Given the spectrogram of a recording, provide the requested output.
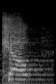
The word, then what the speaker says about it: Celtic: pits these were called Celtic people it's spelled c l t they spell it Kel these are Irish the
